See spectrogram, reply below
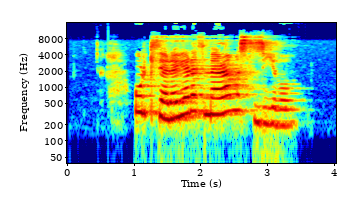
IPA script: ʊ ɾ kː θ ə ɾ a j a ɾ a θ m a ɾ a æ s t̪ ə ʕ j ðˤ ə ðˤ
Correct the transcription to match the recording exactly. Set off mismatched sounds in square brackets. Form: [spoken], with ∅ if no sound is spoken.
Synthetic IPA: ʊ ɾ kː θ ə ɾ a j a ɾ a θ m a ɾ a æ s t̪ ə [z] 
